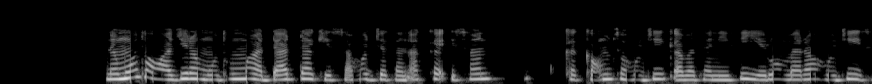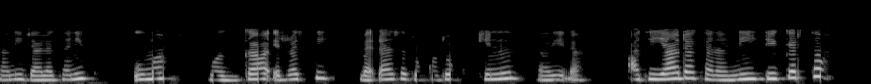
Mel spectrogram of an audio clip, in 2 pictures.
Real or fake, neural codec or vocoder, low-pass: real; none; 5.4 kHz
